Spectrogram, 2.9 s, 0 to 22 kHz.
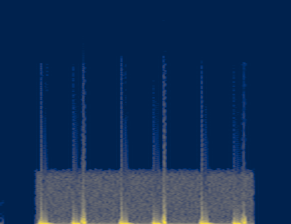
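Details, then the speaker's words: Opening snap: a high-pitched extra sound early in diastole, just after S2, from opening of stenotic mitral valve leaflets or a prosthetic heart valve; distinguished from S3 by its high pitch. "which in early industrially and it's different from s3 because it's high pitched sound that occurs due to opening of stenosis leaflets of mitral valve and prosthetic heart valve"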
